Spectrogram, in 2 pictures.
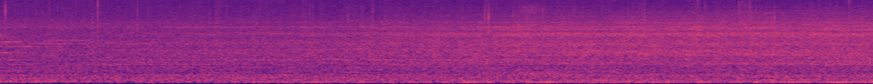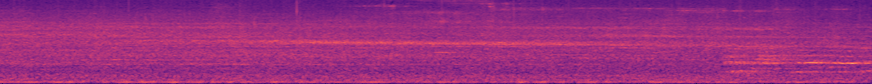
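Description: Steady rumble of rail and road traffic from the lines beside the yard, swelling a little in the middle, with a faint high whine in the later part.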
